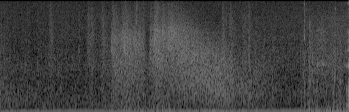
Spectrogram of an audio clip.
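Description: Naval gunfire from seven-inch guns in Ultimate Admiral Dreadnoughts, heard as deep rumbling booms over a constant low roar of sea and engine noise, with a sharper report near the end.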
